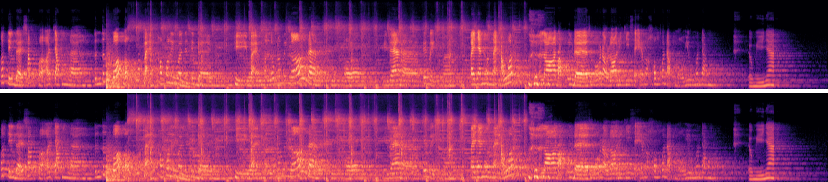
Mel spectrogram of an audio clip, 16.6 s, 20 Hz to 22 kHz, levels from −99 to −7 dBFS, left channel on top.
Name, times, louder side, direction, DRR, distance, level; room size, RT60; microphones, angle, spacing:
voice 1, 0.0-4.3 4.7-7.2 7.7-9.1 9.4-10.3 10.8-14.3, left 2 dB, 50° left, 2 dB, 2.7 m, -25 dB
Drum, 2.1-5.8, left 2 dB, 80° left, 1.4 m, -34 dB
Human voice / Acoustic guitar / Drum, 2.6-10.5, right 4 dB, 35° right, 1.1 m, -33 dB
voice 2, 3.6-4.0 10.6-11.0 14.7-15.5, right 1 dB, 10° right, 9 dB, 0.6 m, -28 dB
20.5 x 17.5 x 9.3 m, 2.4 s
head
